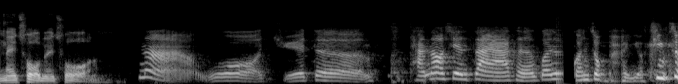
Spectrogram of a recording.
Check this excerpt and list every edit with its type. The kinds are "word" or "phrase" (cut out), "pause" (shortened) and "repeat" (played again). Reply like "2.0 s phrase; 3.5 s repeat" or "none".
none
